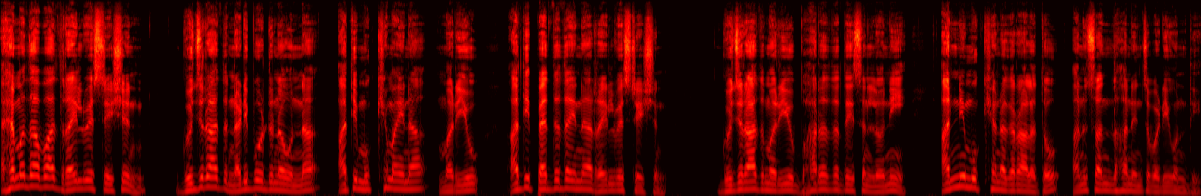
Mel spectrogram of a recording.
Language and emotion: Telugu, neutral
